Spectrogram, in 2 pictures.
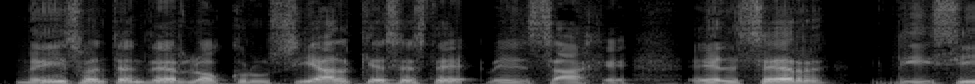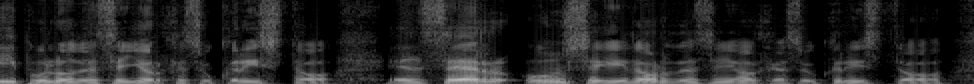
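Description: An older pastor with a Californian accent, preaching with earnest steadiness. His voice is smooth and clear, and he takes his time, pausing between phrases. The sound is dry and close, with no room around it. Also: fairly low pitch, expressive, darkish tone, dry recording. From United States. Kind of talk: sermon.

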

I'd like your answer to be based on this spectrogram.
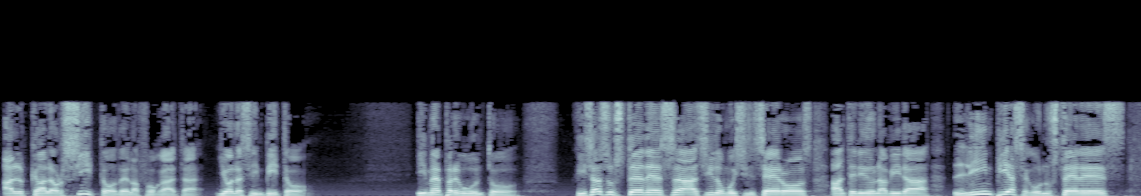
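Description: A man preaching a sermon and telling a story, in an earnest, inviting manner with pauses. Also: medium pitch, dry recording. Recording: dull lo-fi dry recording.

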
